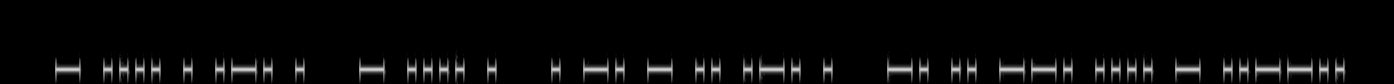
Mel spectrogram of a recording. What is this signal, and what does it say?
Morse code, heard as a keyed tone, about 15 wpm, 700 Hz. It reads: THERE THE ENTIRE NIGHT?
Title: Sentences from Top 1000 Words - Review Part 5 - 15wpm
